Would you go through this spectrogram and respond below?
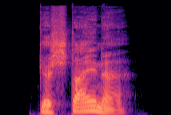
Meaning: nominative/accusative/genitive plural of Gestein
- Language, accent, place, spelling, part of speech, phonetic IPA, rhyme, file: German, Germany, Berlin, Gesteine, noun, [ɡəˈʃtaɪ̯nə], -aɪ̯nə, De-Gesteine.ogg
